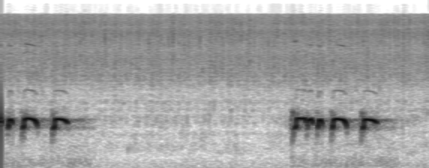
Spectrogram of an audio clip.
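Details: Singing local zebra dove with a loud voice, used to prompt other doves to sing: the tail of one cooing phrase, a pause, then a full phrase of four rolling, gurgling coos repeated at the same pitch.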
